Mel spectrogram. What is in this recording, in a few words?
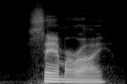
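"samurai", American English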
